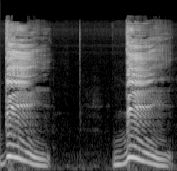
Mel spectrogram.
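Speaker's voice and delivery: "D" as a long, falling deee; English letter name. Shown as a demonstration. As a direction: model "D" with a stretched ee. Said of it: "is the English alphabet D".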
